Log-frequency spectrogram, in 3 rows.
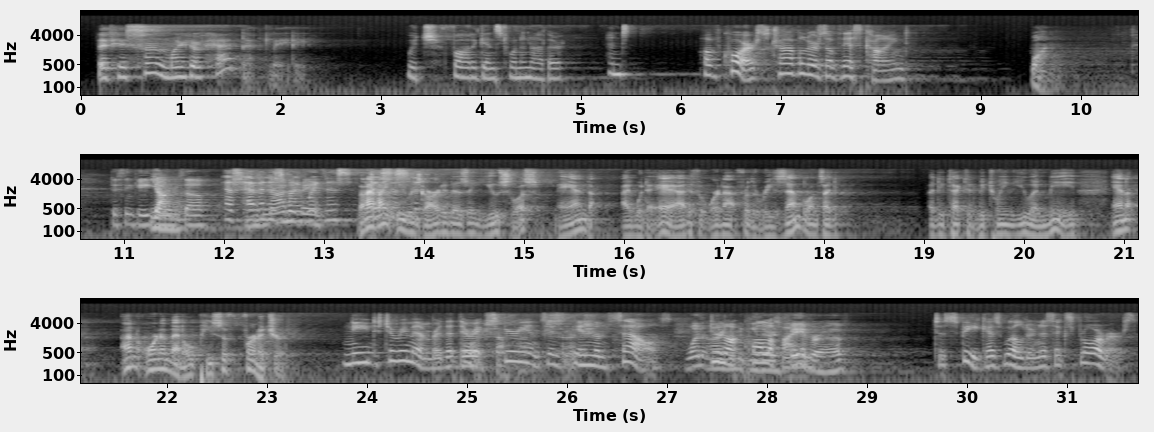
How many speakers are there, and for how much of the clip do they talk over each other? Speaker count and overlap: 7, about 17%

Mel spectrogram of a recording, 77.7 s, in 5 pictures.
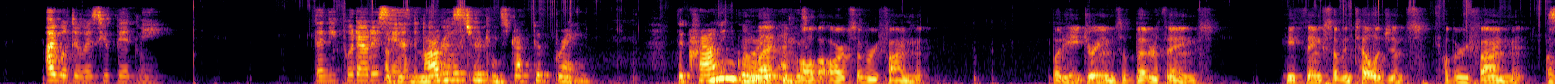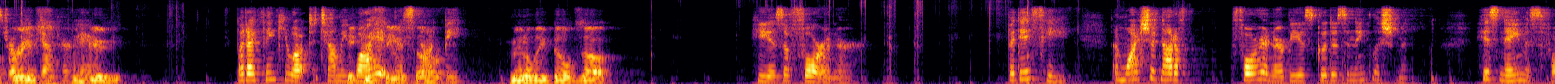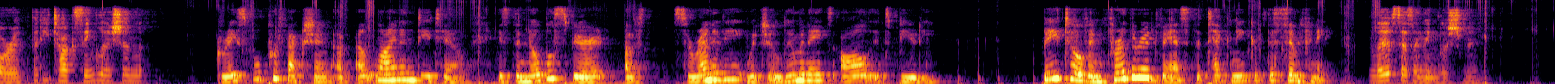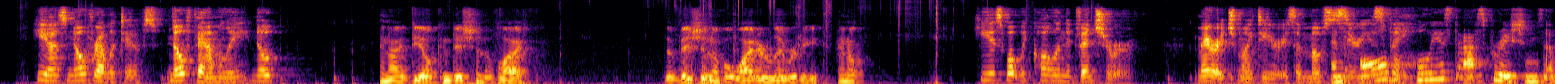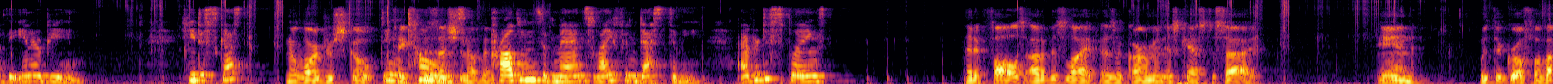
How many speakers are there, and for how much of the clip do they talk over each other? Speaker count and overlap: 3, about 9%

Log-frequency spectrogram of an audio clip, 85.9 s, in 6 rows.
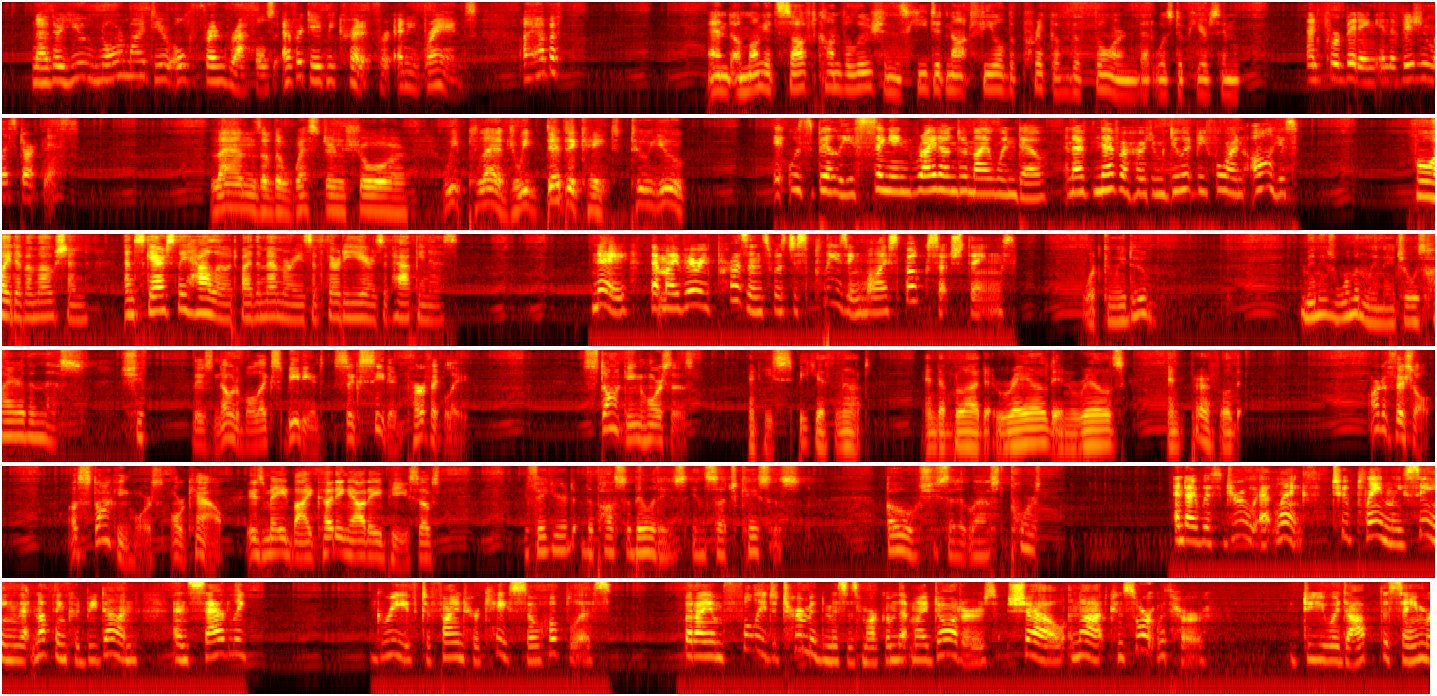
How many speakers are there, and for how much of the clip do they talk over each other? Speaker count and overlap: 10, no overlap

